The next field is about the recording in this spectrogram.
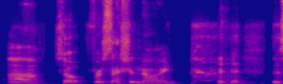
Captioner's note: laughs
